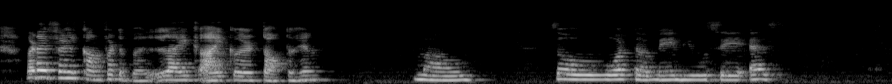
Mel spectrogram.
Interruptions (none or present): none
